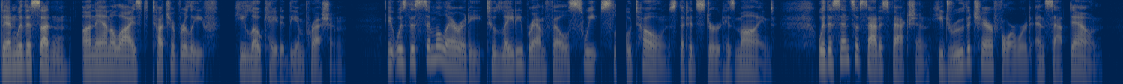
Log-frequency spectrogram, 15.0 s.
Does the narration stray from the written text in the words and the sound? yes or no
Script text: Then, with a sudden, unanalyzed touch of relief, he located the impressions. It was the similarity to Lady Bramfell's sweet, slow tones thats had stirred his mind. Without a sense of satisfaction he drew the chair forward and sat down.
yes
